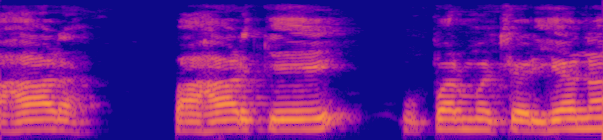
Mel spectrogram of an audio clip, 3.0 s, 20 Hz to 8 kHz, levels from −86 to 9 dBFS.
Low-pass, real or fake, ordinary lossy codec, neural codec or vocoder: 7.2 kHz; real; AAC, 48 kbps; none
